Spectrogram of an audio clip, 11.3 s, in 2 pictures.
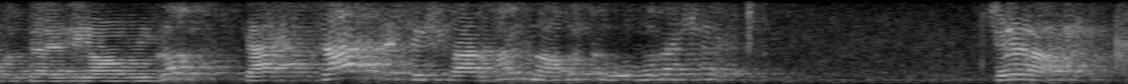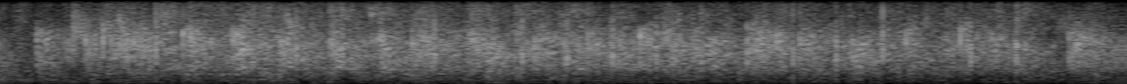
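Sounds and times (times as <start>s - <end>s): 
speech: 0.2s - 3.9s, 5.0s - 5.7s
audience applause during a speech: 5.6s - 11.2s.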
